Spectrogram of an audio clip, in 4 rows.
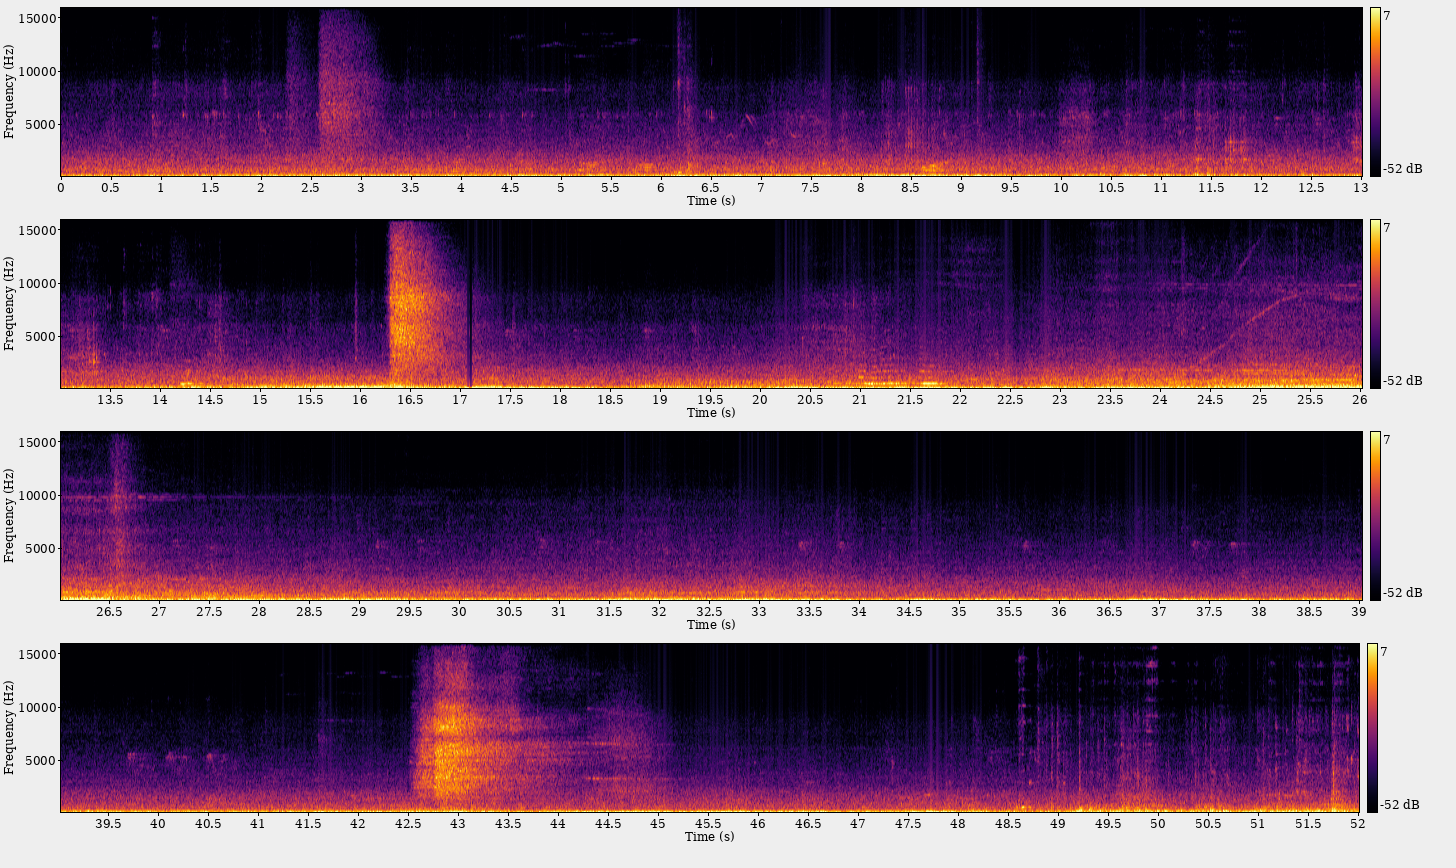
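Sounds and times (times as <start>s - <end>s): streetcar rolling on track: 0.0s - 52.0s.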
